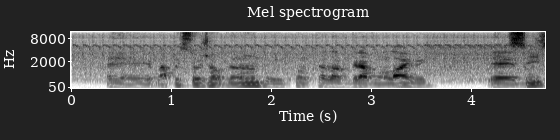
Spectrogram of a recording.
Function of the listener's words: listening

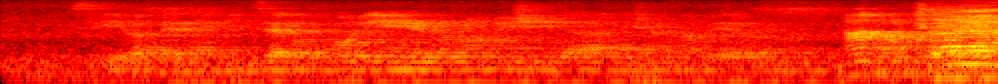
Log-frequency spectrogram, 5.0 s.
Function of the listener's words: listening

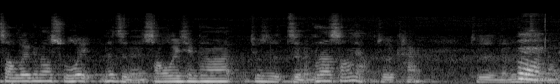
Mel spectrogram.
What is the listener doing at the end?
listening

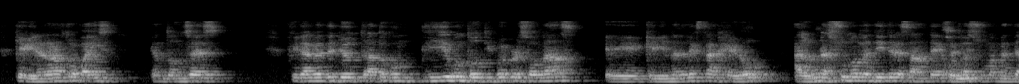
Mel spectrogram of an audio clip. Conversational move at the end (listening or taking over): listening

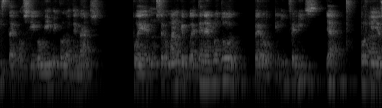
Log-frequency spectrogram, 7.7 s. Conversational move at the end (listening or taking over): listening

